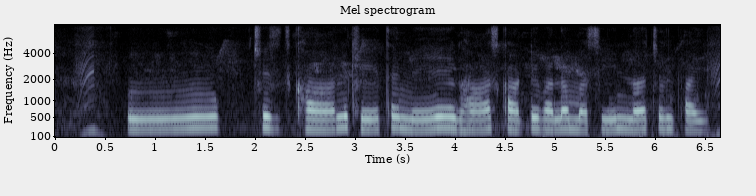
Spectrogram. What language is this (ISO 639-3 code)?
bho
